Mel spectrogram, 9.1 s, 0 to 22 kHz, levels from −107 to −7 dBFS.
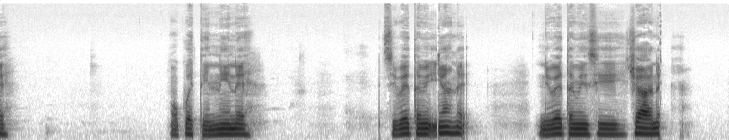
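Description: A speech clip with two brief glitches, at 5.44 to 5.49 s just after "si bé tan bin" and at 8.22 to 8.26 s, both from damaged data in a compressed stream: corrupted bytes made the decoder misread frames and resynchronise.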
